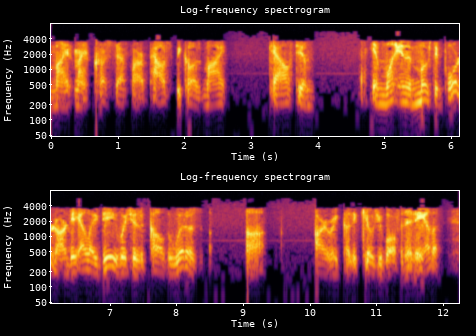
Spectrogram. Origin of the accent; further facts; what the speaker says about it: Columbia, South Carolina, United States; born there; Okay. Well, you know, I was born in Columbia, so that's, I know South Carolina.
